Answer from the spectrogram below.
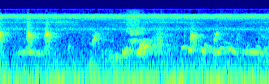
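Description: Amazon rainforest ambience: a steady high insect drone fills the background while scattered bird calls and chirps ring out, no voices present.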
